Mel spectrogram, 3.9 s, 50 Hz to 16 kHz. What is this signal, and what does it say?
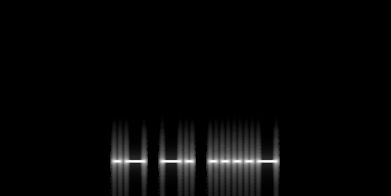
Morse code, heard as a keyed tone, about 20 wpm, 700 Hz. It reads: AN4
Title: All Cut Numbers - 3-Digit 20wpm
